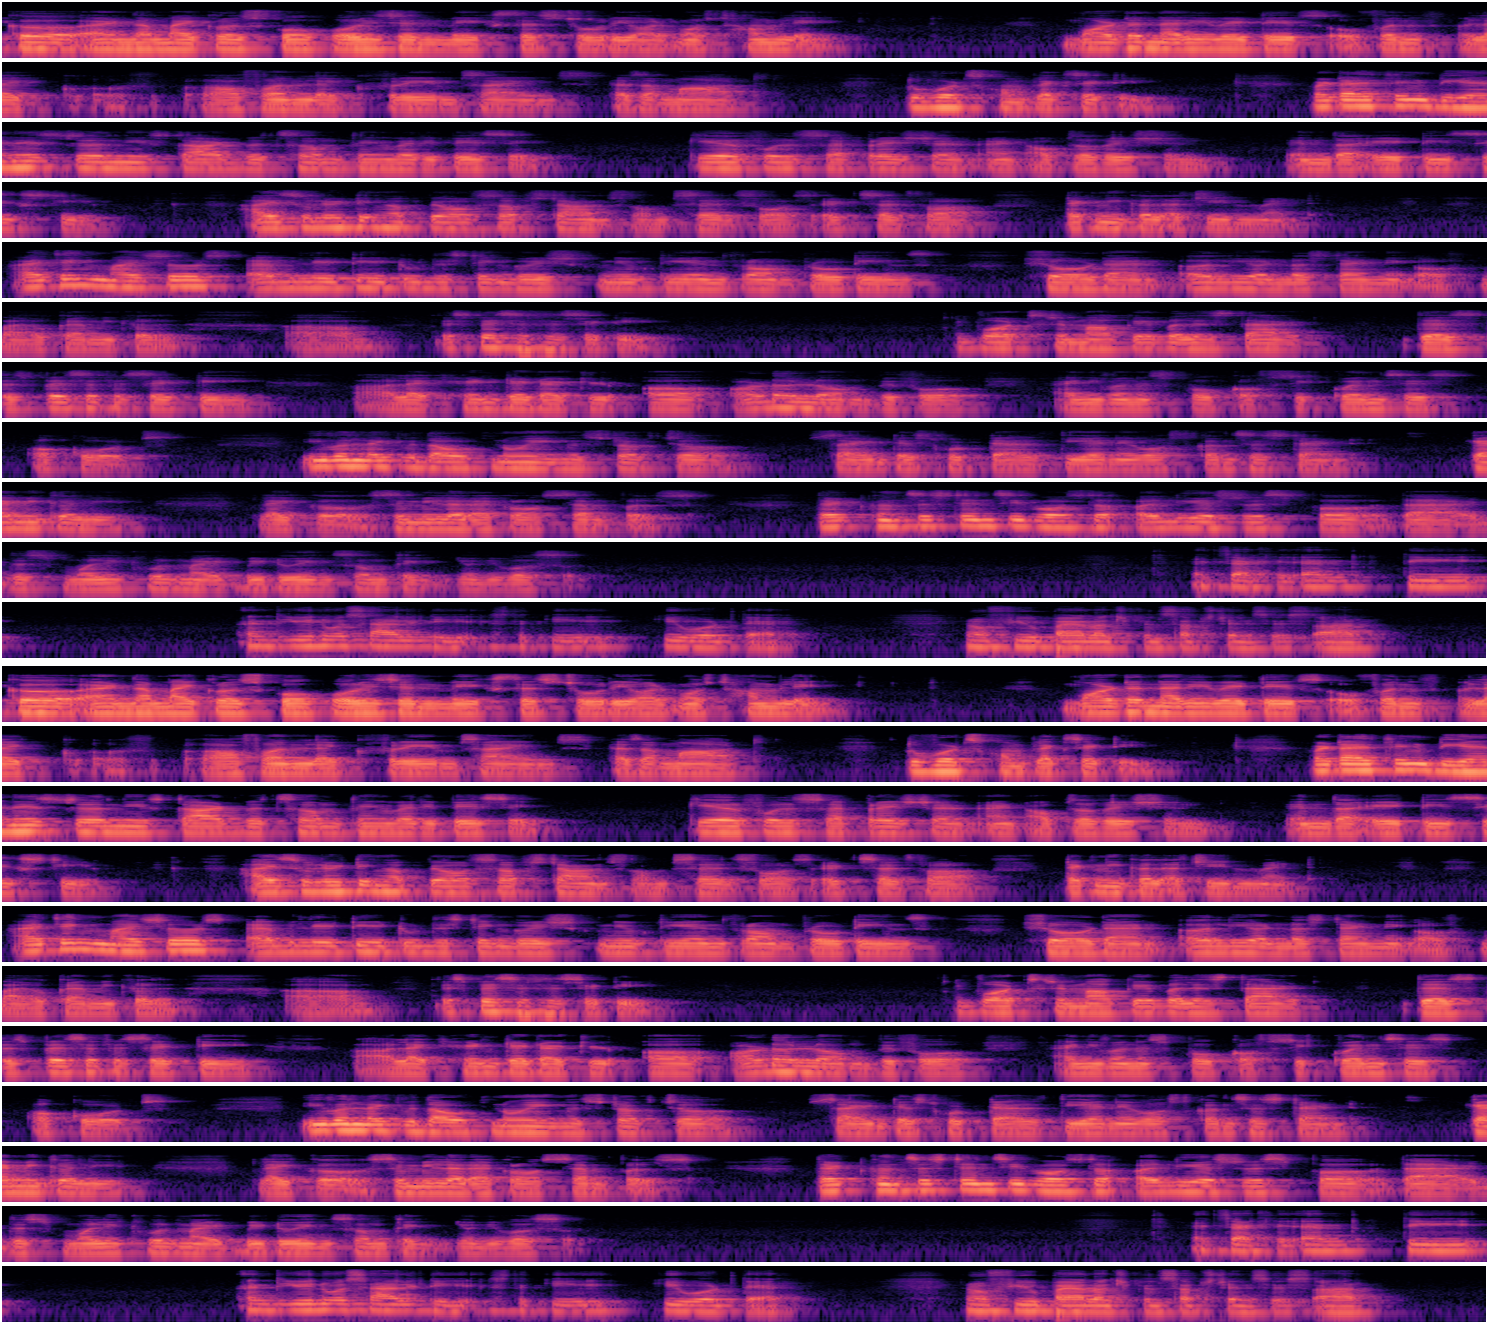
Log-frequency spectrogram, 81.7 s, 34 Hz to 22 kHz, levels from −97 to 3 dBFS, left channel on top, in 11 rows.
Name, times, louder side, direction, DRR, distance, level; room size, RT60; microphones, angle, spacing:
voice 1, 0.0-4.2 5.3-8.1 8.4-11.1 12.0-13.2 13.7-17.5 18.3-20.9 21.3-22.8 23.5-27.2 27.6-28.8 29.7-34.3 34.8-38.0 38.5-39.0 39.3-40.4 41.9-43.6 44.2-45.8 46.3-49.4 49.8-51.8 52.1-52.8 53.5-55.6 56.0-58.7 59.3-60.0 60.7-62.9 63.5-69.7, right 2 dB, 70° right, 9 dB, 0.8 m, -29 dB
voice 2, 72.8-74.2 75.4-77.3 77.6-78.1 79.1-81.1, right 2 dB, 30° right, 7 dB, 1.2 m, -32 dB
17.5 x 9.7 x 2.2 m, 0.34 s
head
